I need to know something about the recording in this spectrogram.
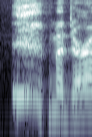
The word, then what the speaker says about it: Maduro: Maduro again Maduro is a hard pronounce his name think of Maduro cigars Maduro like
